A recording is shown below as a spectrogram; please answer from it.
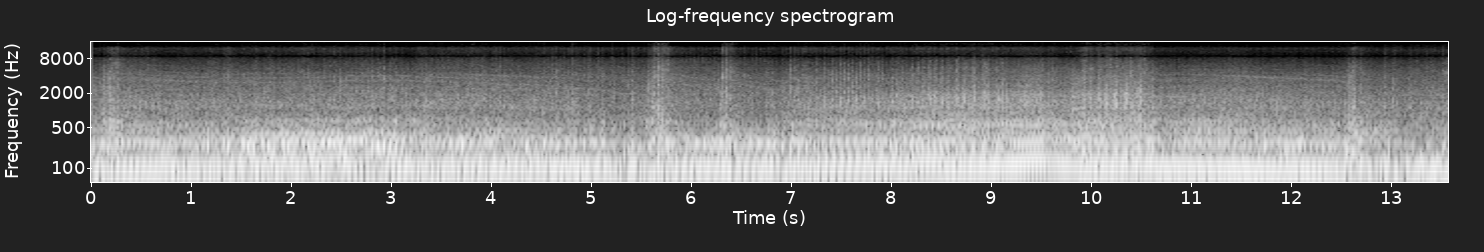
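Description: A 1996 Harley-Davidson FLSTF Fat Boy V-twin rumbles steadily up close, holding a loud, throaty idle-to-cruise note with a few brief throttle blips and clattering bursts, with no talking over it.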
